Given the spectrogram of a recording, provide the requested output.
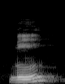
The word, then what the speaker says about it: knee: For example, in KN, K is silent, as in knowledge, need, make dough, knob, pneumonia, knell means death well, knee.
